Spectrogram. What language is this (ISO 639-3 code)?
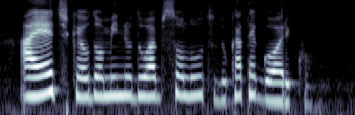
por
